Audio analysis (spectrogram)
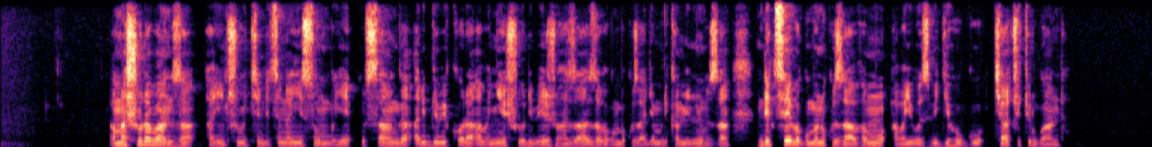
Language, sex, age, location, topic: Kinyarwanda, male, 25-35, Nyagatare, education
